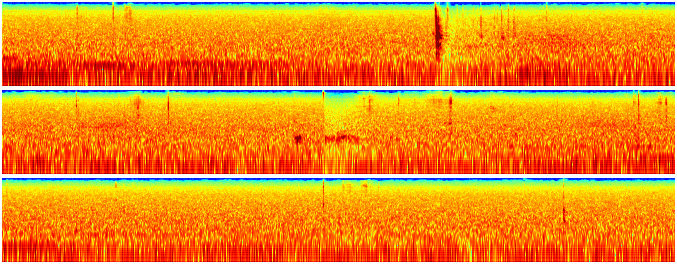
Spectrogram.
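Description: Small plastic pieces click and tap lightly against a hard surface close by.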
